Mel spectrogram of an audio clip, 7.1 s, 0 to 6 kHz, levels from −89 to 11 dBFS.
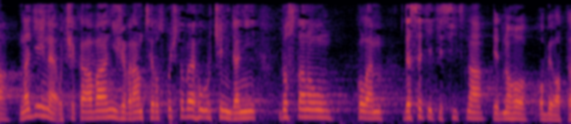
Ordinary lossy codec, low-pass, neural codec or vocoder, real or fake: MP3, 24 kbps; 5.4 kHz; none; real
